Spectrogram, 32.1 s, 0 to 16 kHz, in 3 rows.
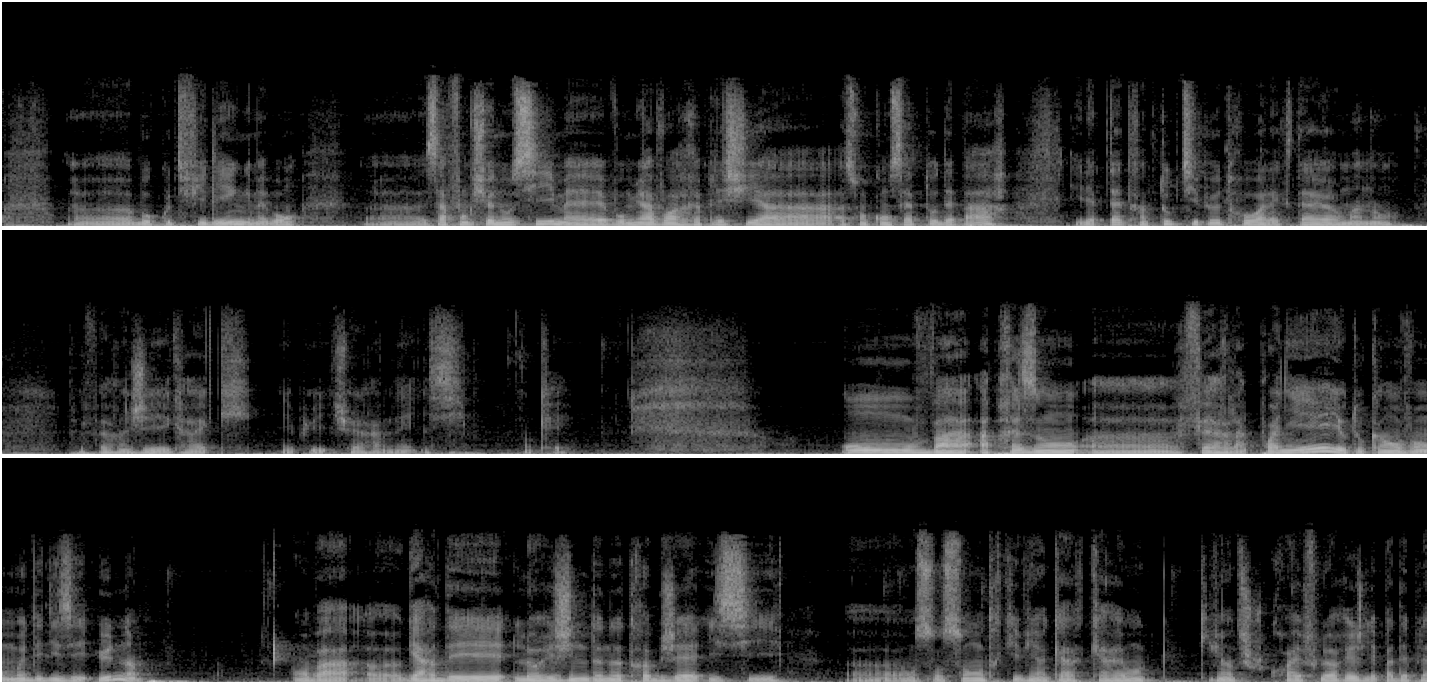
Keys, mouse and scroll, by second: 7.5 middle click, 8.5-8.9 scroll up 8, 9.1 Tab, 9.7 shift+middle click, 10.5 g, 12.6 click, 12.7 Tab, 13.4 ctrl+s, 14.5 middle click, 20.0-21.1 scroll down 1, 21.1-21.9 scroll down 2, 21.9 middle click, 23.0-24.0 scroll up 5, 24.0 z, 24.3 middle click, 25.9 middle click, 27.5 middle click, 28.5 z, 28.9-29.4 scroll up 3, 29.5 middle click.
